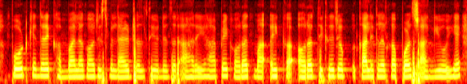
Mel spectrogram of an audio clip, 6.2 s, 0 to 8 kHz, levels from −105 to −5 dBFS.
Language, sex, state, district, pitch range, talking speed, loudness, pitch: Hindi, female, Maharashtra, Nagpur, 180-195 Hz, 315 wpm, -23 LUFS, 185 Hz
